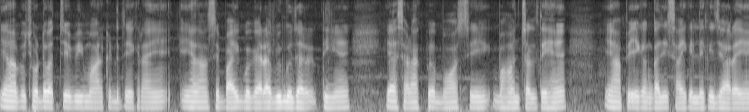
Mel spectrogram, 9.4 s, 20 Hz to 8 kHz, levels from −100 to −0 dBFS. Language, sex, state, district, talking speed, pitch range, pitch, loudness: Hindi, male, Uttar Pradesh, Hamirpur, 220 wpm, 105-115 Hz, 110 Hz, -16 LUFS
